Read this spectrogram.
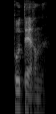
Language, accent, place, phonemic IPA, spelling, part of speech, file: French, France, Lyon, /pɔ.tɛʁn/, poterne, noun, LL-Q150 (fra)-poterne.wav
- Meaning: postern (back gate, back door, side entrance)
